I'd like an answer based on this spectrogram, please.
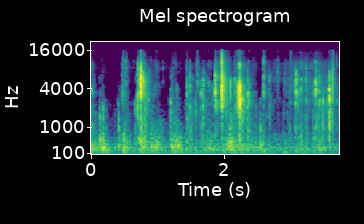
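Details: Indoors in a small room, sharp crinkling and tearing noises with scattered clicks and taps, and no animal voice heard.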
